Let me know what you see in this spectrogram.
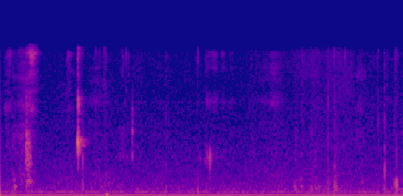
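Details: A couple of brief, abrupt hiccups over a steady low room hum, recorded on an Android phone.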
